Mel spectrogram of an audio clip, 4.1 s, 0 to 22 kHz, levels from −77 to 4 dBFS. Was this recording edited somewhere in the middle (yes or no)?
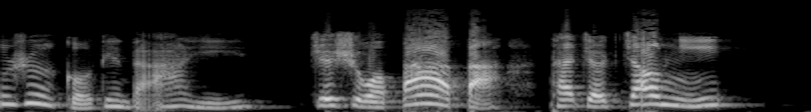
yes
